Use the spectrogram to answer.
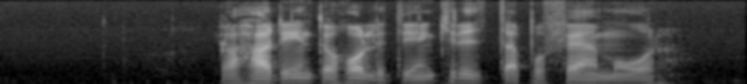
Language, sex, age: Swedish, male, 49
